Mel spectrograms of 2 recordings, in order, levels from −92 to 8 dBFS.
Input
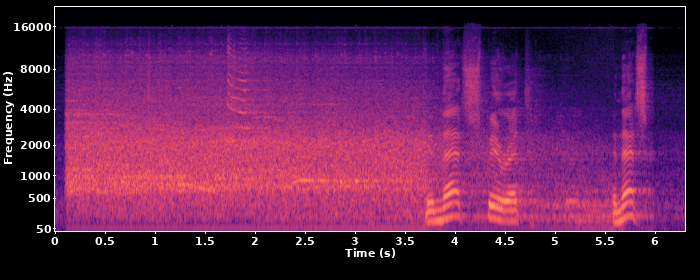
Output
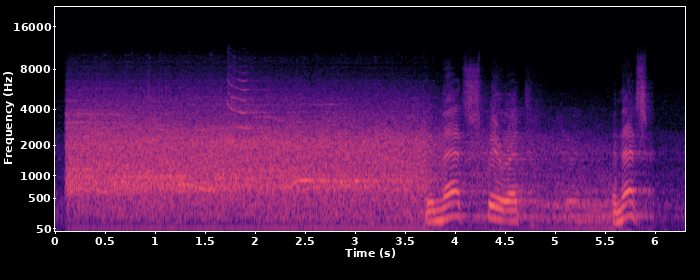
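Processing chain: gain into a clipping stage and back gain 14 dB
low-pass filter 3,500 Hz 12 dB per octave
level −7 dB

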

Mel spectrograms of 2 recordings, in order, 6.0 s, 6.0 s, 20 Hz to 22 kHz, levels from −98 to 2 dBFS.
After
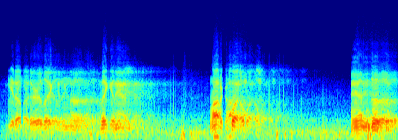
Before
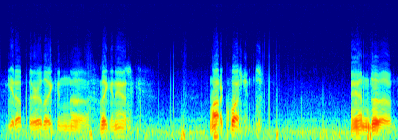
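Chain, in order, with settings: feedback delay that plays each chunk backwards 108 ms, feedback 60%, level −7 dB
low-pass that shuts in the quiet parts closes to 1,800 Hz, open at −15.5 dBFS
on a send: echo with shifted repeats 342 ms, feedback 31%, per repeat +43 Hz, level −22.5 dB

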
